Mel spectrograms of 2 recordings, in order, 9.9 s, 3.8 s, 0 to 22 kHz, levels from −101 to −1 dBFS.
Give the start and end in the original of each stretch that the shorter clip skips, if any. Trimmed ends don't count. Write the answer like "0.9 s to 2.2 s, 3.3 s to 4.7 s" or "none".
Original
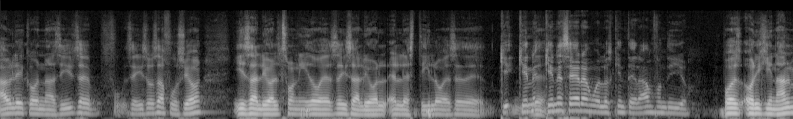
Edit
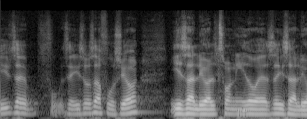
none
